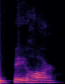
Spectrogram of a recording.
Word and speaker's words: Bexar: Yeah, and we pronounce it Bear. The X is silent. That's right. That's right. Bear County. I remember that. Yep. Other people may say Behar, and that's correct too.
